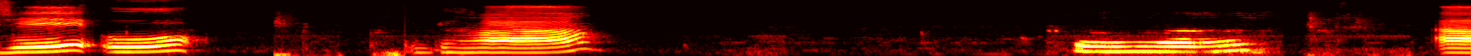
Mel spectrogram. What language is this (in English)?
French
